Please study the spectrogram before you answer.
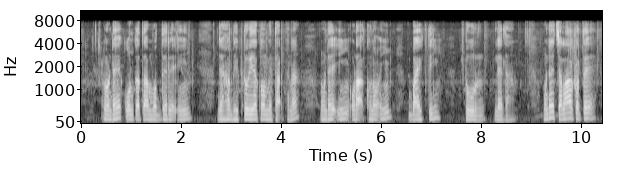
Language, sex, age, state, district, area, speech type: Santali, male, 18-30, West Bengal, Bankura, rural, spontaneous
